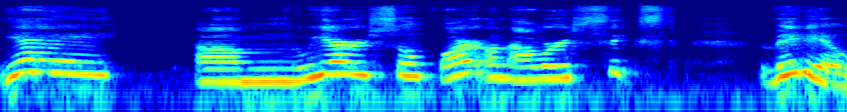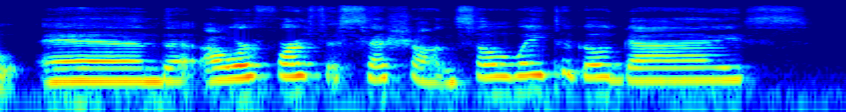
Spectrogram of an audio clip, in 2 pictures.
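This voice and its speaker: Very slowly and with lively intonation, a woman with a Filipino accent speaks in a high voice, captured in a very clean recording with a silent background. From Philippines. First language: Filipino language. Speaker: ESL teacher. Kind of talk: English lesson to camera.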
